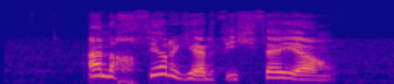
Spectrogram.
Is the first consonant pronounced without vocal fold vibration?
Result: no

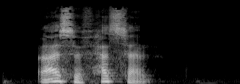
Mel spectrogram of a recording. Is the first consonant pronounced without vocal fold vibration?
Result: no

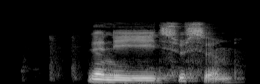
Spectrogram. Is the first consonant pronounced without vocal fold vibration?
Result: no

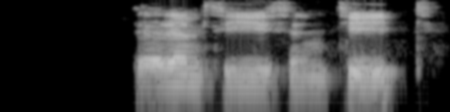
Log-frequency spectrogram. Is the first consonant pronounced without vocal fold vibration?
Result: yes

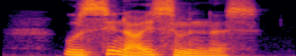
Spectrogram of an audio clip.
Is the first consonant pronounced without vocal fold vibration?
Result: no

